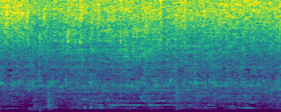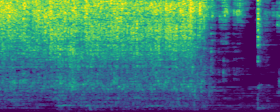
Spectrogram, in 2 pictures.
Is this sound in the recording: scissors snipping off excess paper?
no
